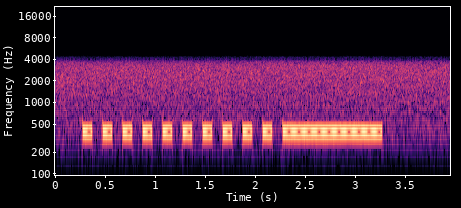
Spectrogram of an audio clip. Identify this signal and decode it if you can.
Telephone call progress tone (North American plan), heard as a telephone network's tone, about 350, 440 Hz, 0.1 s on and 0.1 s off, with phone line noise. Stutter dial tone.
